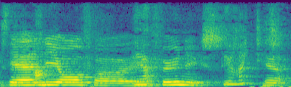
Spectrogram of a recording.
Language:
Danish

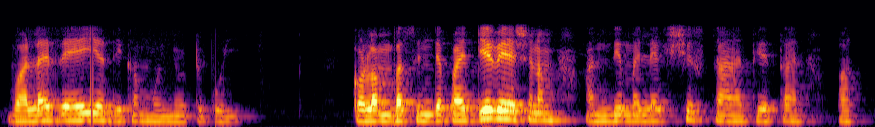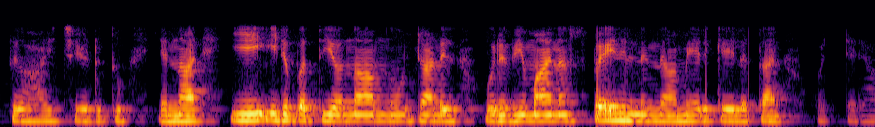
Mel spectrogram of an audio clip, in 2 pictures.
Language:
Malayalam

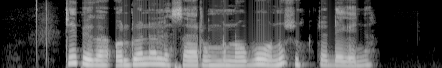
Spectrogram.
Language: Masai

